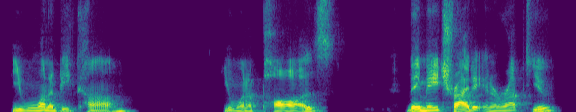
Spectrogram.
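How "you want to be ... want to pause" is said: gentle, unhurried, soft, slow, calm, with pauses. Advising on difficult interactions, demonstrating how to speak: soft and slow. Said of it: "Soft and slow. You want to speak like this".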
